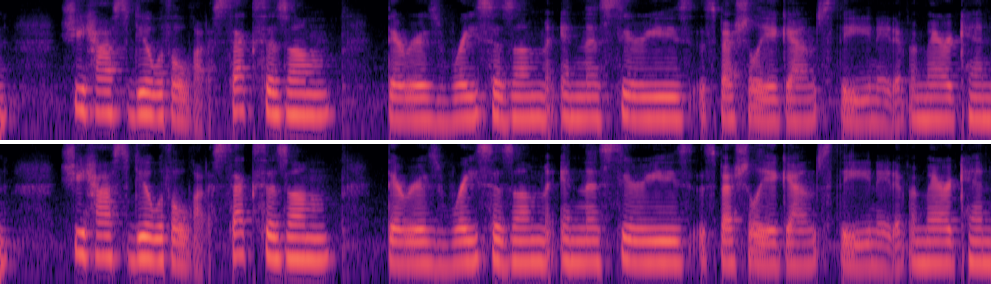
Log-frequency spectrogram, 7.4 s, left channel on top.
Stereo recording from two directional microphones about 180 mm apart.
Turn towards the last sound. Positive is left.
turn(degrees=-40)  # may be behind; listen again after turning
